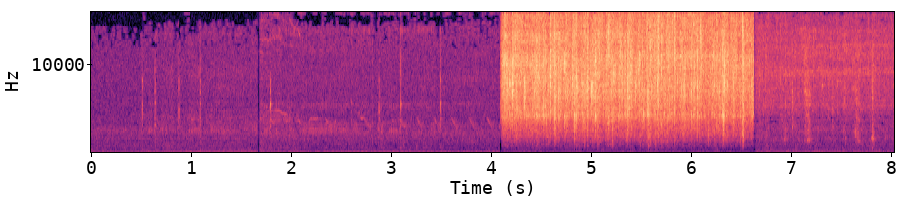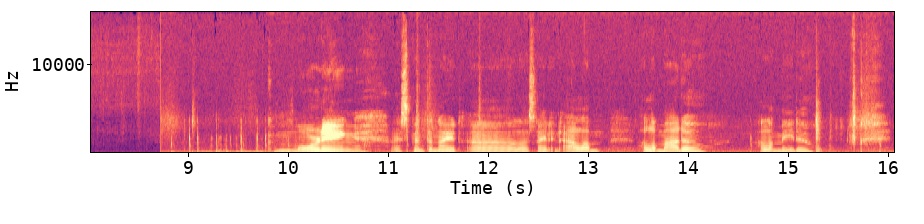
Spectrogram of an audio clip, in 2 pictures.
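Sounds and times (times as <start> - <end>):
food sizzling in skillet: 4.1 - 8.8.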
